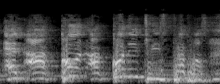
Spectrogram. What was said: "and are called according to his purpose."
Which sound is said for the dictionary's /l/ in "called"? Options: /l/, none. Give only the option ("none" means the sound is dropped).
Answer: none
